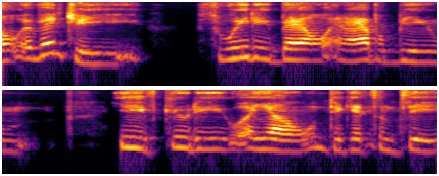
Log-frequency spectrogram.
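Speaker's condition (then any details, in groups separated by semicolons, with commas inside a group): Cerebral palsy; wheelchair user, unable to walk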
